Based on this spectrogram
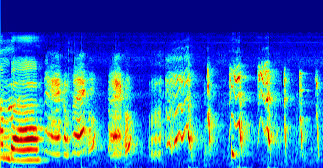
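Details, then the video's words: Pet female yellow-naped amazon parrot in a cage, a family bird that talks, sings and blows kisses, giving a run of speech-like syllables, harmonic and warbling, rising and falling in quick succession, then short clipped notes toward the end. "My Talking Parrot"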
